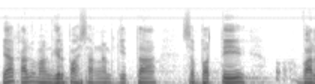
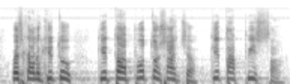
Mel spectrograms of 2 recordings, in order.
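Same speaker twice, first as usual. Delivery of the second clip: mock quarrel; 8 semitones higher than usual. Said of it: "langsung ngomongnya".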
